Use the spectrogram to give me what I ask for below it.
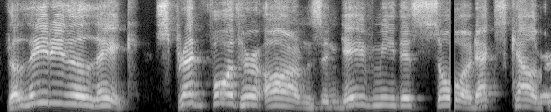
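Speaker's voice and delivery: King Arthur declaring, hammed-up grandeur; grand royal proclamation. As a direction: proclaim like a pompous monarch. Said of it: "he says".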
